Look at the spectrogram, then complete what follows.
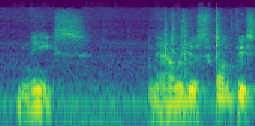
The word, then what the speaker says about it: Nice: using nice and no it's not pronounced nice it's a brand pronounced nice now we just want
